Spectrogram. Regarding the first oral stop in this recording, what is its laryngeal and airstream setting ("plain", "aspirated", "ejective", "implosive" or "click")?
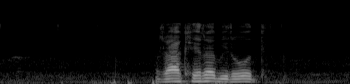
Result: aspirated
